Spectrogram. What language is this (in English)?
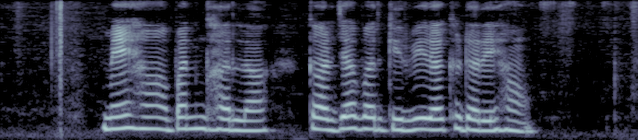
Chhattisgarhi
